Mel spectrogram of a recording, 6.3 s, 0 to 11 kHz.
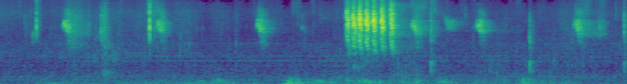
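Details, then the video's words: Sparrows off-screen in the afternoon of 4 April 2024 keep making noise: short, irregular chirps with a brief rapid trill in the middle, over low rumbling background noise. "the sparrows are still making noise"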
